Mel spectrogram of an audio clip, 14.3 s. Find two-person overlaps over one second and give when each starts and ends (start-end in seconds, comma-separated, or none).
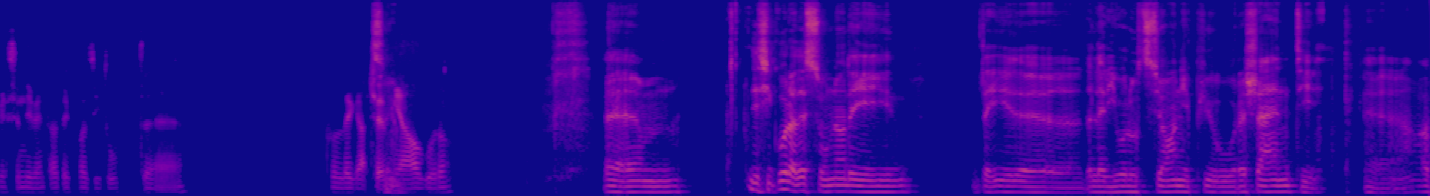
none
